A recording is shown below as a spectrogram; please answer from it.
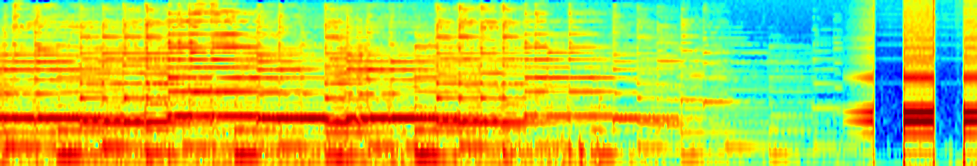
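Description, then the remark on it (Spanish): A sustained, layered electronic tone fades out, then short, loud telephone beeps cut in and out: the called mobile phone is switched off or out of coverage, with no voices. “móvil de Gun está apagado fuera de cobertura”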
